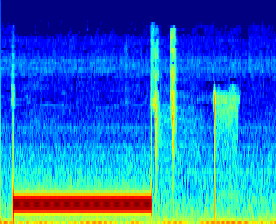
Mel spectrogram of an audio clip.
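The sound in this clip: A steady telephone dial tone holds for about a second and a half after a dropped call, then cuts off into a few sharp clicks and brief handset noises.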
